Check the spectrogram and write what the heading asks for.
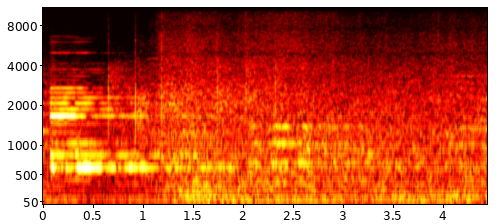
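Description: Electronic starting horn sounding one short beep of about half a second to start a swim race, then spectators shouting over the hall's noise.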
